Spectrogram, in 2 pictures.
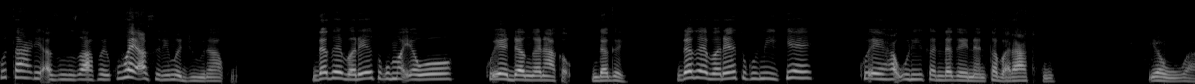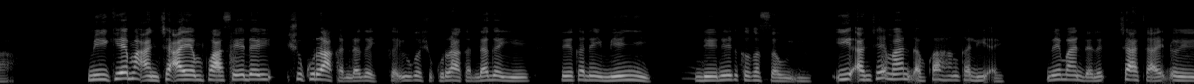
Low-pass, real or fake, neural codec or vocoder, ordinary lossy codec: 14.4 kHz; real; none; Opus, 24 kbps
